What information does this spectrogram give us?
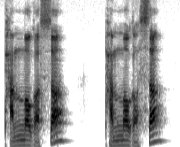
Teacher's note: Now, in terms of pronunciation, 밥 changes when it's used with the verb 먹었어. The 비읍 받침 sounds like a 미음 받침.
